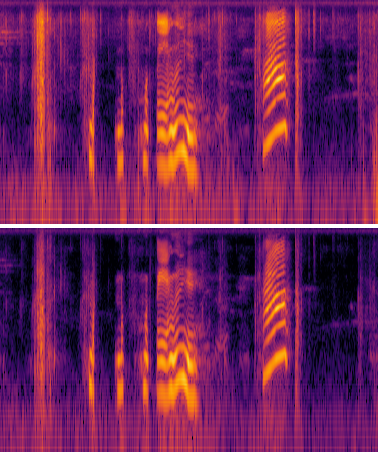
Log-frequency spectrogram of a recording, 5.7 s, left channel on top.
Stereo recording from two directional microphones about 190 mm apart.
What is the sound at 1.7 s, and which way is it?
Speech, 20° right (ahead or behind).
